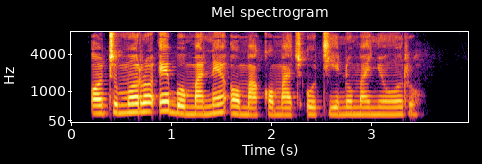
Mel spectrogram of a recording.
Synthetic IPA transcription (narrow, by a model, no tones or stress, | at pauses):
ɔtmɔɾɔʔebomanɛʔɔmakɔmat͡ʃotjenomaɲoɾo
